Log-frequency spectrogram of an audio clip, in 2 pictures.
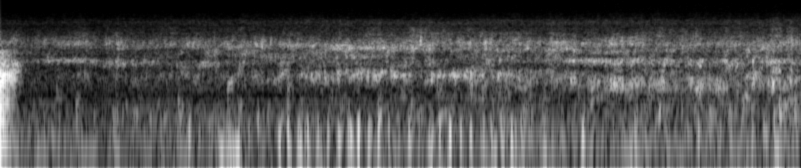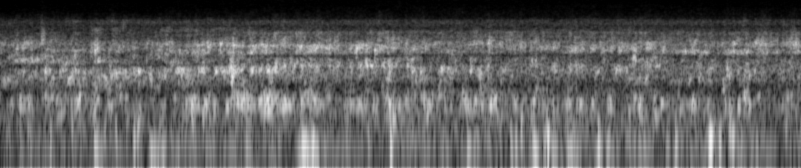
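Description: Water fountain with many jets splashing into its basin: a steady rushing and splashing of falling water that grows a little louder over the first several seconds as the fountain comes closer.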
